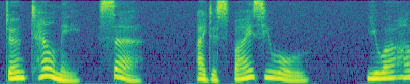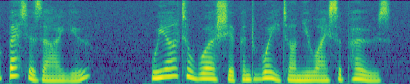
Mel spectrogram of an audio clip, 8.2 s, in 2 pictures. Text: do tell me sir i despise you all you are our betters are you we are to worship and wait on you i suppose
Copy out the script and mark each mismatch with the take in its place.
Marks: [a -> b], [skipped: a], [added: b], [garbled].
[do -> don't] tell me sir i despise you all you are our betters are you we are to worship and wait on you i suppose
